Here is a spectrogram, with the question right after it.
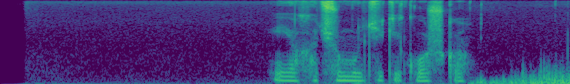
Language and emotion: Russian, neutral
